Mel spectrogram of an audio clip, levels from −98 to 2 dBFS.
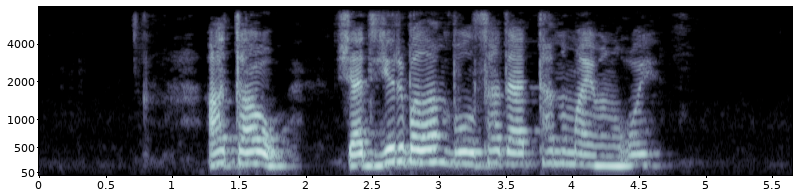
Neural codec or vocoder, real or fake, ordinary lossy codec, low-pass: none; real; none; 7.2 kHz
